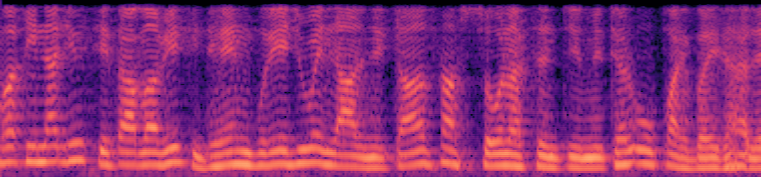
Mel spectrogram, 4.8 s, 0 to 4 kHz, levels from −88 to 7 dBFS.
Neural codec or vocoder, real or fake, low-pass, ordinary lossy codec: codec, 16 kHz, 0.5 kbps, FunCodec, trained on Chinese and English, 25 frames a second; fake; 3.6 kHz; none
